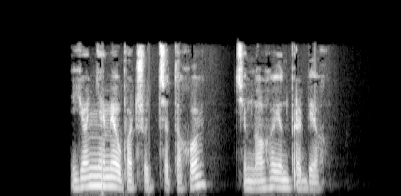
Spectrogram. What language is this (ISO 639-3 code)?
bel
